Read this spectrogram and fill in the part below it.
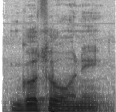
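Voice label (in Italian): "gotoni", crespinese dialettale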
